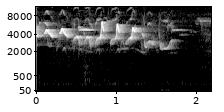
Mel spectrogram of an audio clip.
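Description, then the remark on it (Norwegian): A willow warbler sings a soft, sweet phrase of whistled notes that slides gradually downward in pitch and fades away at the end, clear, with no voices. “Løvsangeren har en bløt, fløytende sangstrofe som faller i tonehøyde og dør litt bort.”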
